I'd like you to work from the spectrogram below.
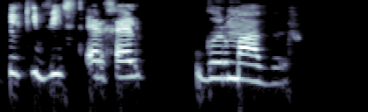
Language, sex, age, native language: Icelandic, male, 9, Polish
